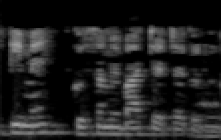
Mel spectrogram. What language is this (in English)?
Hindi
